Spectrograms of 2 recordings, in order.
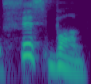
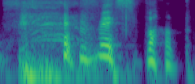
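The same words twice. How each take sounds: First: Said in the usual way. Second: Laughing through a louder fist bump. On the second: Real, not acted. To the author on screen, a laughing fist bump.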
